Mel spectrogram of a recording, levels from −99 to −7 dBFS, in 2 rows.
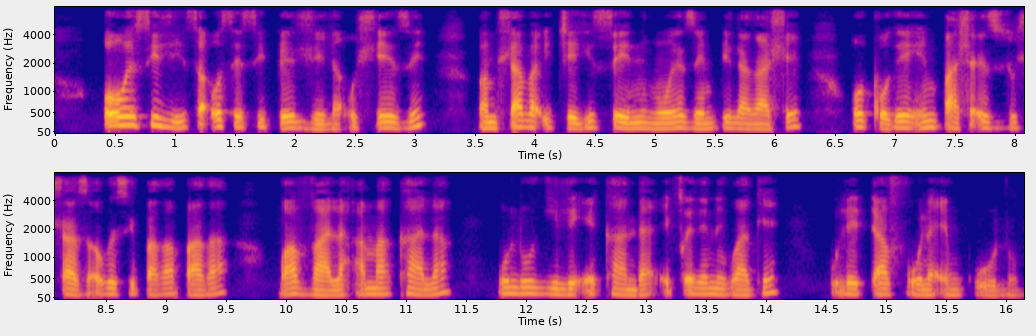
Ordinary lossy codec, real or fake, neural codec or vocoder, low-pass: MP3, 48 kbps; fake; autoencoder, 48 kHz, 32 numbers a frame, DAC-VAE, trained on Japanese speech; 7.2 kHz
